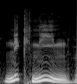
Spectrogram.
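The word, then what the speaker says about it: Nc'nean: Heute sprechen wir über Whisky, über den guten Nick Nien, wird er ausgesprochen, Organic Single Malt Scotch Whisky.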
